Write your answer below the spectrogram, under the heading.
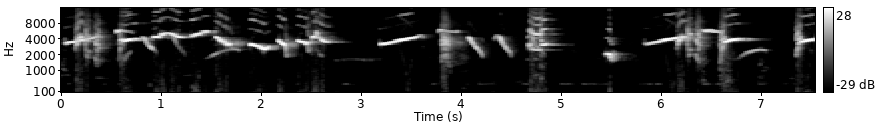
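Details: Oriental magpie-robin lure song of the ngeplong type, meant to make rivals answer: bright whistled notes sweeping up and down in quick runs, with short gaps between bursts and a few sharp chips.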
